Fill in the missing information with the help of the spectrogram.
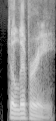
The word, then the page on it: delivery: American English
